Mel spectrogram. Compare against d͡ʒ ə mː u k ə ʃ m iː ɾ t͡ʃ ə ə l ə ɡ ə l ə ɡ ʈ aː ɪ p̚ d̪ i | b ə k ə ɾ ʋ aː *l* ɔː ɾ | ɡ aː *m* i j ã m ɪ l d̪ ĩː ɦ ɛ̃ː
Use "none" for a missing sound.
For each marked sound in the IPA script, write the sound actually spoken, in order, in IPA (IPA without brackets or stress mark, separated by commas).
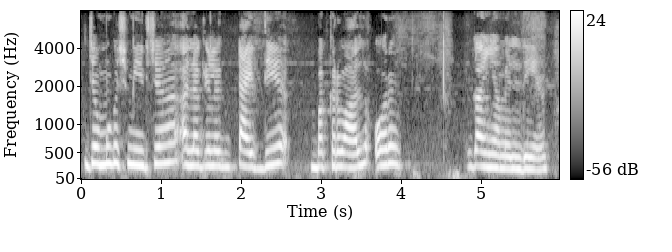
l, none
